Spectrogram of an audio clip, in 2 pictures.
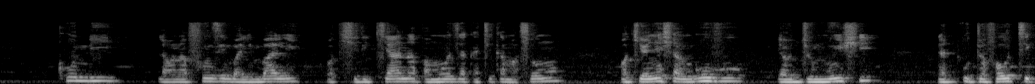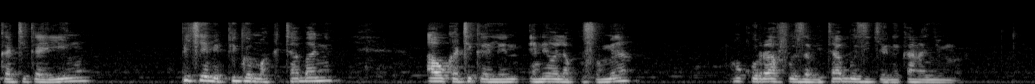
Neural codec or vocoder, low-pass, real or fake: none; 7.2 kHz; real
